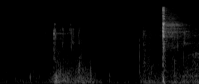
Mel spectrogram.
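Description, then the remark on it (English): Two soft, noisy slurps of someone sipping a stout, the second ending in a sharp click, with short quiet gaps between them and no talking. “It's called the simultaneous sip and a half a stout. Go.”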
